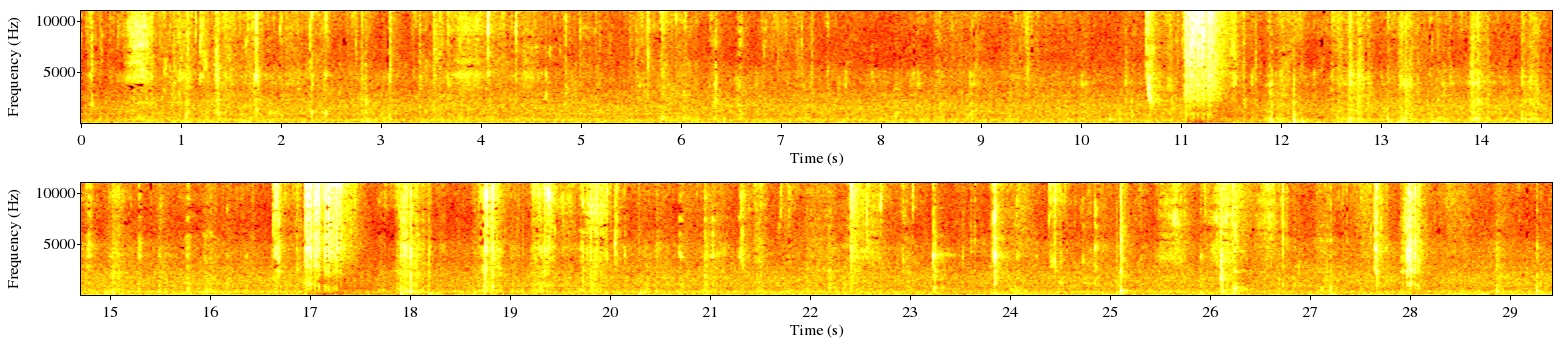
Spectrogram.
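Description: Close-miked chewing and mouth sounds of a person eating rice, beef jerky and raw vegetables by hand, with scattered short crunches and wet clicks, a few sharper ones in the middle. A steady low hum runs underneath.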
